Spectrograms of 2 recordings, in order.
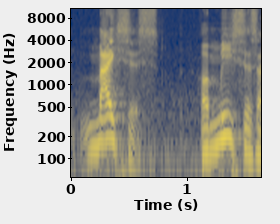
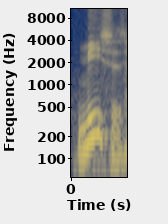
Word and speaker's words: Mises: Hayek is, knowing, you know, who Milton Friedman was, knowing, you know, about, Mises, I should pronounce his name properly, Mises, having read Sowell's writings, having read Walter Williams' writings, having read these things in order to have an understanding.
